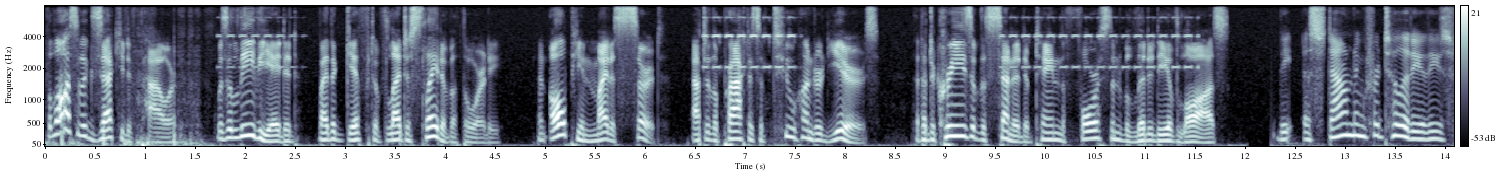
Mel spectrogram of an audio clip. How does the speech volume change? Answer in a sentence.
The volume of the speech stays about the same.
